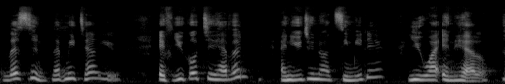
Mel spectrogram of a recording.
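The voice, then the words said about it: Imitated African accent. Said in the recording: “The guy said in his African accent”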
